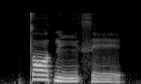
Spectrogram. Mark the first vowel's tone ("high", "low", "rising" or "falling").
high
